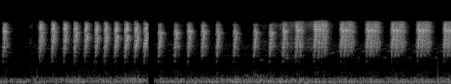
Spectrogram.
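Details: Grey-cheeked bulbul singing actively, kept as a tutor recording for other songbirds: rapid bursts of bright, high chipping notes, about two per second, in a steady rattling series with brief gaps.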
